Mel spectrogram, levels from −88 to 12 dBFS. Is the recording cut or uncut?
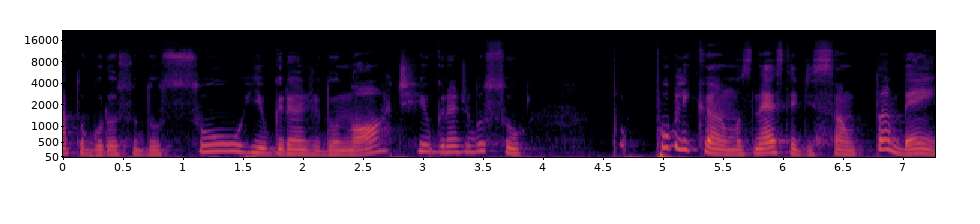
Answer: cut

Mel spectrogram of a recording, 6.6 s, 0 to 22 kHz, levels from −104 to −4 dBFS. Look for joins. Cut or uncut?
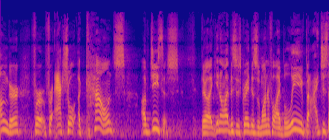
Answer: cut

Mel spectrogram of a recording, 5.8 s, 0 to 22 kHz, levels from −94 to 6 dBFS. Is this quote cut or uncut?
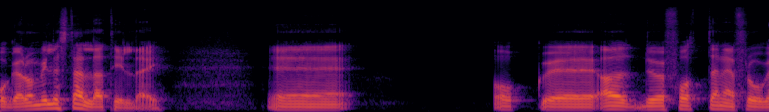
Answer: uncut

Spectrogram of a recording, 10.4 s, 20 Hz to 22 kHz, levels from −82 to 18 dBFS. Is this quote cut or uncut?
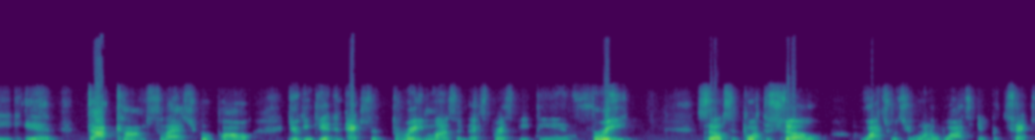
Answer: uncut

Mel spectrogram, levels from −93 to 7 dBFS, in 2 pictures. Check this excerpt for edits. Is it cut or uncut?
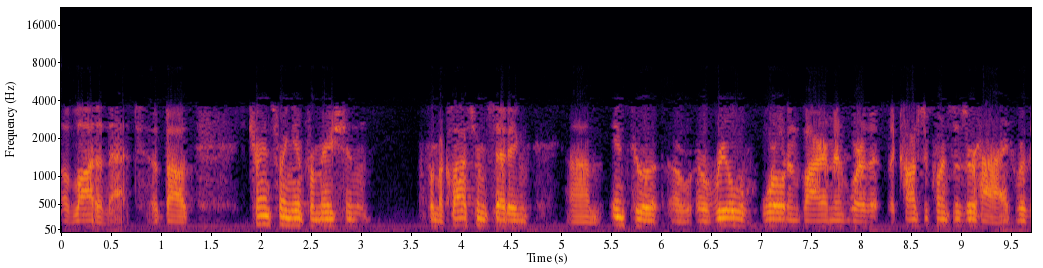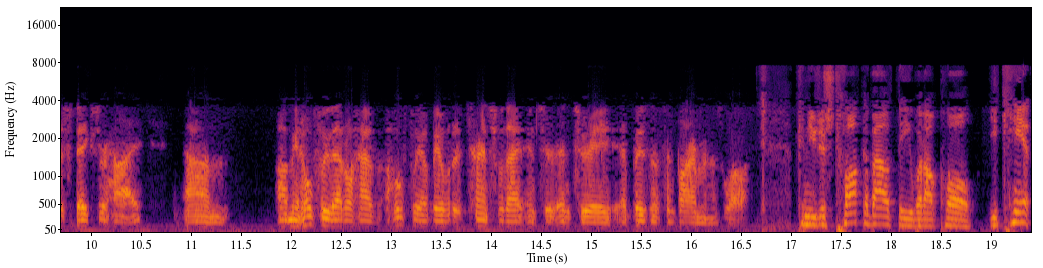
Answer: cut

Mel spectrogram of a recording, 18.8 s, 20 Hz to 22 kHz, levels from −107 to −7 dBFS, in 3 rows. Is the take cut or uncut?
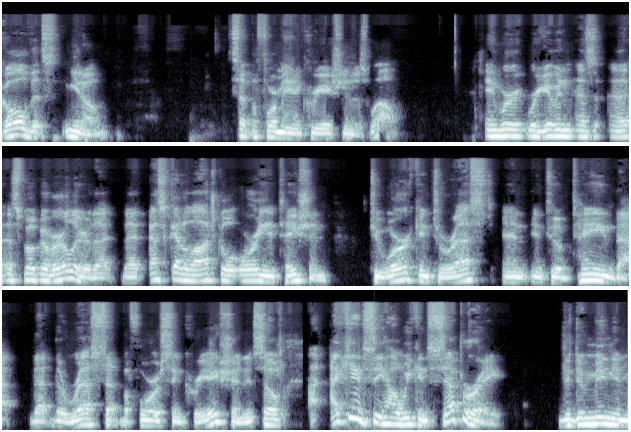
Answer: cut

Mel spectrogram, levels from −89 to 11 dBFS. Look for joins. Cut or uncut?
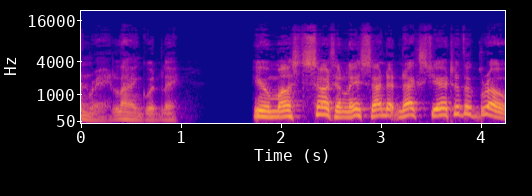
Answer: uncut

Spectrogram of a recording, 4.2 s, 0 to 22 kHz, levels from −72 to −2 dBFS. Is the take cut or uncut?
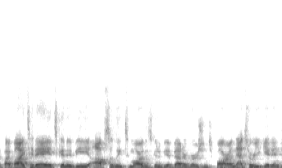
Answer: uncut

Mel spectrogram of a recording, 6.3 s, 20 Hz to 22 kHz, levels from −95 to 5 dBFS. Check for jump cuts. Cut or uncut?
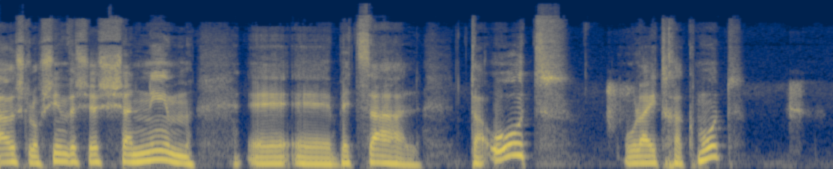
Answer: uncut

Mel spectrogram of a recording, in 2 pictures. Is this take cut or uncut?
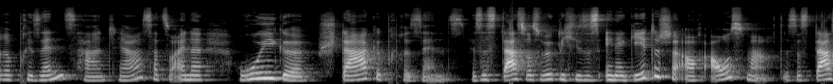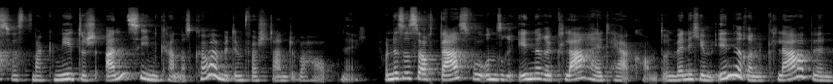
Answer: uncut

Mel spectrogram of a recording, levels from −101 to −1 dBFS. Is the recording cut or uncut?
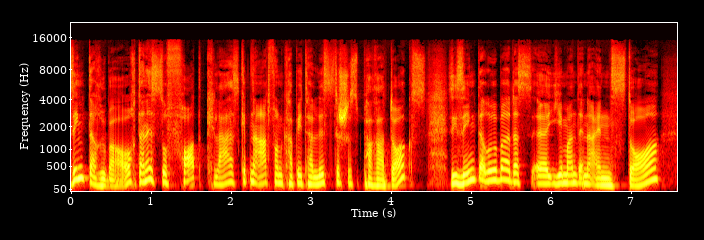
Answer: uncut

